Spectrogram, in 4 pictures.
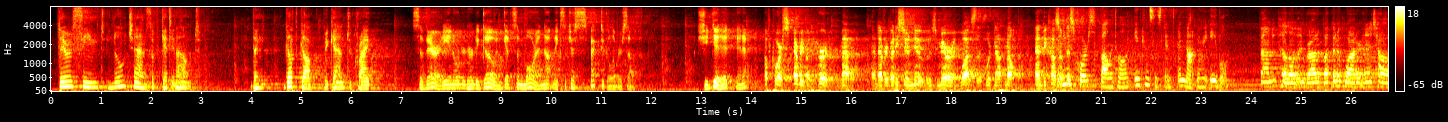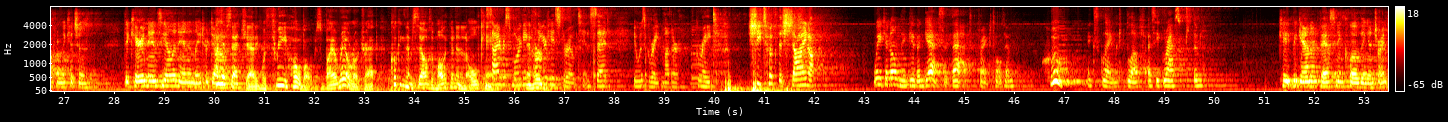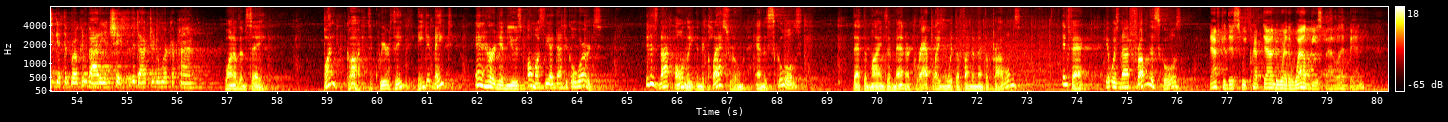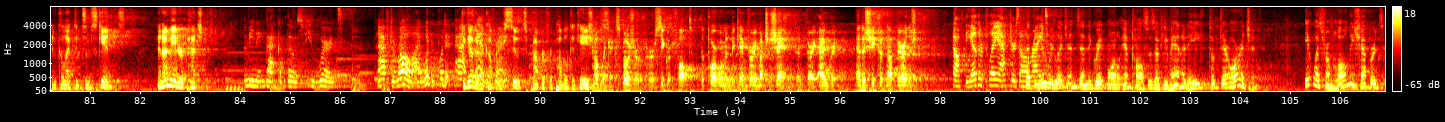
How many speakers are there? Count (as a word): eight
